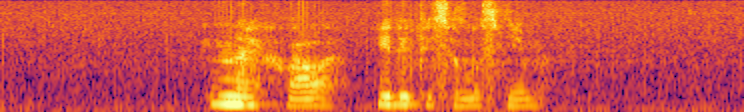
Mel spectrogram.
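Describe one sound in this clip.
A young woman speaks briefly and calmly.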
